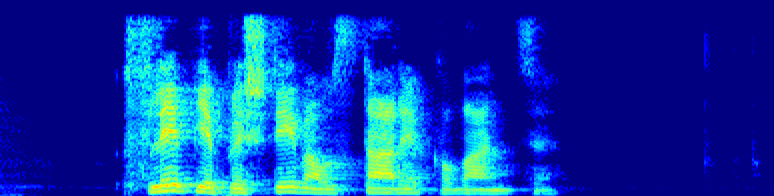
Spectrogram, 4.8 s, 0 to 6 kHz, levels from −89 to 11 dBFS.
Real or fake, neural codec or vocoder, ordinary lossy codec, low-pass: fake; codec, 16 kHz in and 24 kHz out, 1 kbps, XY-Tokenizer; AAC, 48 kbps; 5.4 kHz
